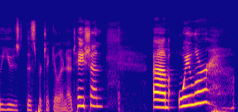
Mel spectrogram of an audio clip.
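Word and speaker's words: Euler: Um Oiler that's Oiler spelled like that came up with his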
